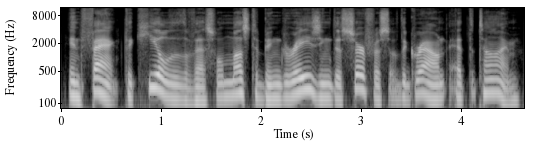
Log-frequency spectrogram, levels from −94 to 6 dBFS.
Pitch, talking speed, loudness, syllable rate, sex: 145 Hz, 245 wpm, -20 LUFS, 5.2 syllables/s, male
